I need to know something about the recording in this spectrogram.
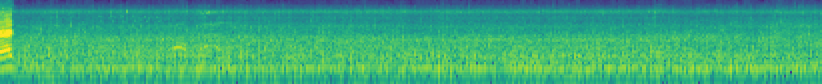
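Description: Motorboat engine running steadily while underway, mixed with the rush of water along the hull.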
